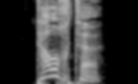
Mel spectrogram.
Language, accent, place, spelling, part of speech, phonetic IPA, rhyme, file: German, Germany, Berlin, tauchte, verb, [ˈtaʊ̯xtə], -aʊ̯xtə, De-tauchte.ogg
- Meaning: inflection of tauchen: 1. first/third-person singular preterite 2. first/third-person singular subjunctive II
